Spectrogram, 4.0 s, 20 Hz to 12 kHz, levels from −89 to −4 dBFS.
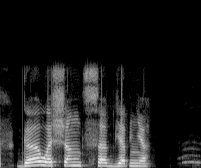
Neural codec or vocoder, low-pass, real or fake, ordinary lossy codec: none; 7.2 kHz; real; Opus, 64 kbps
